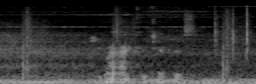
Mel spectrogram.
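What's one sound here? A young man speaks quietly into a close microphone.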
